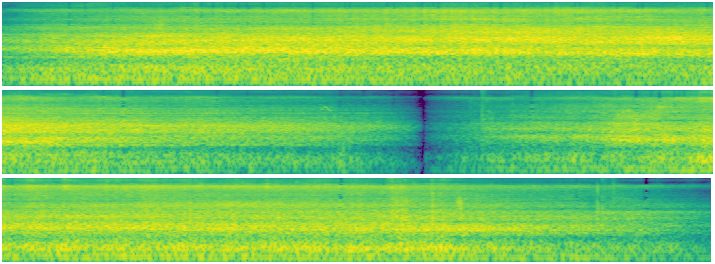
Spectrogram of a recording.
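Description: Calgary CTrain light-rail trains passing along the track: a rumbling rush that swells and fades away over about ten seconds. After a brief cut to silence, a second train swells up and passes.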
